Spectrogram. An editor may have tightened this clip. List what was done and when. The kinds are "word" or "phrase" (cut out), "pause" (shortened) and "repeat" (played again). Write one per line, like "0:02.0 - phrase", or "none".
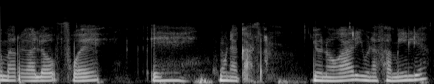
none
